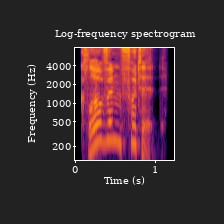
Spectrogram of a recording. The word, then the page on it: cloven-footed: British English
